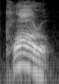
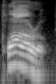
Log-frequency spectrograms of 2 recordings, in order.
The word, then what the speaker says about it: Claro: And by the way, people, it's Claro. Paul Claro. so fucking my excuse for my fucking error. – Yeah, that helps. If you pronounce it with the accent, it helps. Claro.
